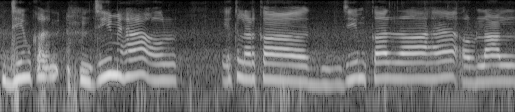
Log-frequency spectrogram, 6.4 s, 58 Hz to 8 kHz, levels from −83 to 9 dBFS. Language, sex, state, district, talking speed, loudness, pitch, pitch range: Hindi, female, Bihar, Begusarai, 130 wpm, -15 LUFS, 245 Hz, 225-255 Hz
